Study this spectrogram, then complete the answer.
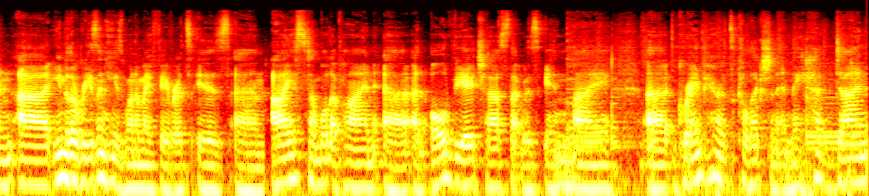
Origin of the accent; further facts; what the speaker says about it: California, United States; in my gay little youth growing up in California.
